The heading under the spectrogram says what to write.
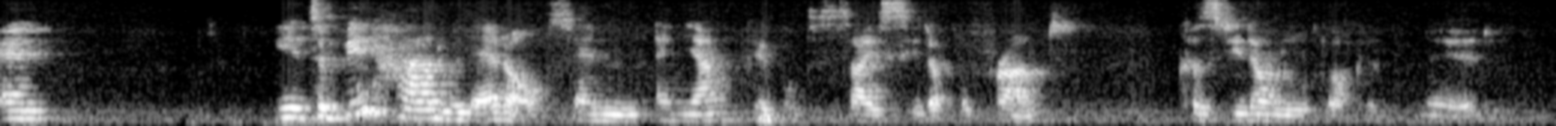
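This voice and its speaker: A woman speaks with an Australian accent and lively intonation, her loudness swinging widely. Long pauses come often, and the room echo is audible. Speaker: teacher trainer. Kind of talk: lecture. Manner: fast.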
